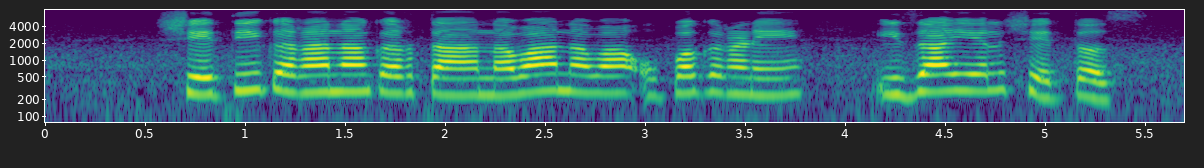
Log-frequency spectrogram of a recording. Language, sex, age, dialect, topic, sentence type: Marathi, female, 31-35, Northern Konkan, agriculture, statement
